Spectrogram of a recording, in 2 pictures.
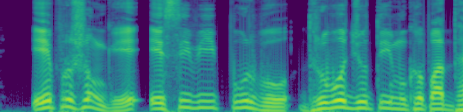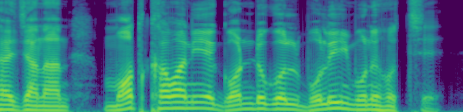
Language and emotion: Bengali, neutral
